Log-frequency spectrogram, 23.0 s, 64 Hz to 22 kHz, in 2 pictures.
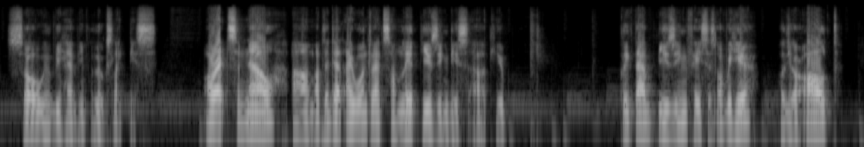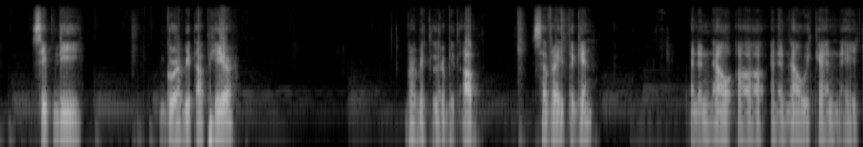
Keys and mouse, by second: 0.4 click, 0.7 Tab, 0.9 click, 3.4 `, 4.3 click, 7.0 Tab, 8.6 click, 9.4 click, 10.6 alt+click, 11.9 shift+d, 12.4 shift+d, 13.2 g, 13.3 z, 15.6 click, 16.4 g, 16.5 z, 17.2 click, 18.3 p, 19.8 Tab, 20.5 click, 20.7 Tab, 21.1 Tab, 21.8 Tab.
